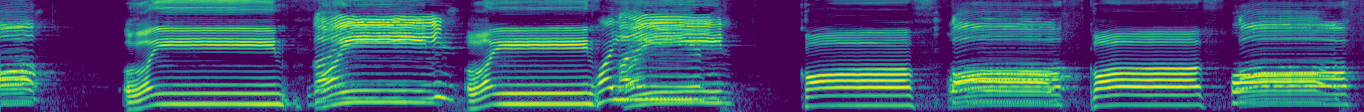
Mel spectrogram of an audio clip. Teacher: तो ये 7 हरूफ मुस्तालियाँ हैं। ये वो हरूफ हैं जिन्हें हर हालत में हमेशा पुर यानी मोटा पढ़ना ज़रूरी है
